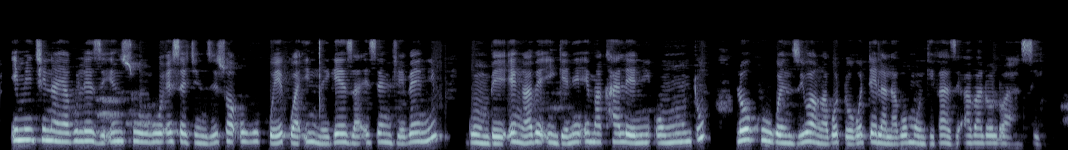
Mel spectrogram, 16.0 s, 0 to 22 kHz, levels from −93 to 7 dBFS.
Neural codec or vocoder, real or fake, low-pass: none; real; 7.2 kHz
